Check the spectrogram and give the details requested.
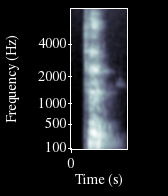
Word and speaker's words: peux: Entonces tenemos pouvoir, poder, y cuando lo vamos a conjugar, yo puedo, je peux, peux. Ese sonido E sale con la boca en O y pronunciando una E como en español. Y normalmente va a salir una E, más o menos, para aproximarlo al inicio.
